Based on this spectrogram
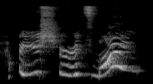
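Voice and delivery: high, slow, squeaky little voice; squeaked excitedly. Acted. Timid Piglet asks Pooh about his stick, squeaky and excited. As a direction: squeak it, hardly daring to hope. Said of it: "squeaked Piglet excitedly".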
